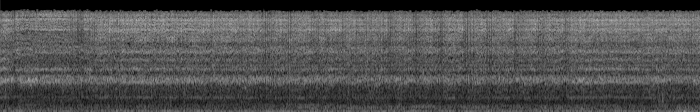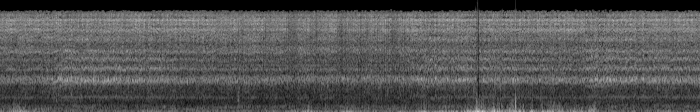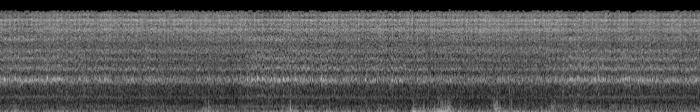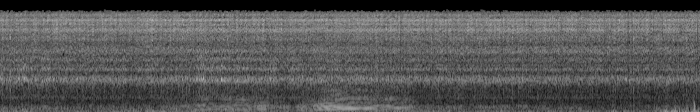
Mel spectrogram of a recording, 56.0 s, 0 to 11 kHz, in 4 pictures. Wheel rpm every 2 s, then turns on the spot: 120, 110, 110, 110, 110, 120, 120, 110, 110, 110, 120, 110, 120, 120, 110, 120, 110, 110, 120, 120, 110, 110, 110, 120, 120, 120, 120, 120.
none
